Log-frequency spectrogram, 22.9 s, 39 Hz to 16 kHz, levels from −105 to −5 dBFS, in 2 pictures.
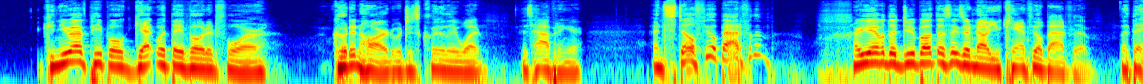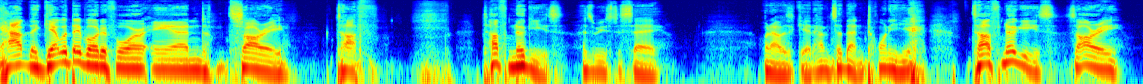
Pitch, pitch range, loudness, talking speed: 110 Hz, 90-135 Hz, -24 LUFS, 195 wpm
